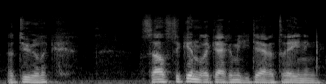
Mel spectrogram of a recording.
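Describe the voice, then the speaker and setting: A man's voice: lowish voice, fairly even intonation, normal speed, husky. A man playing an earnest young camp resistance organizer in his twenties, matter-of-fact, in a radio play. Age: 20s.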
